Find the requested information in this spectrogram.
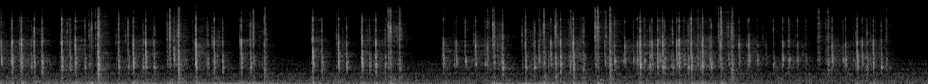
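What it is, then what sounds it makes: Plastic mechanical keyboard. Both hands type rapidly with their fingertips on a Corsair mechanical computer keyboard with plastic keycaps and RGB backlight, resting on a desk. The result is a dense stream of sharp, bright plastic clacks with short pauses, each keystroke dying away almost instantly.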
